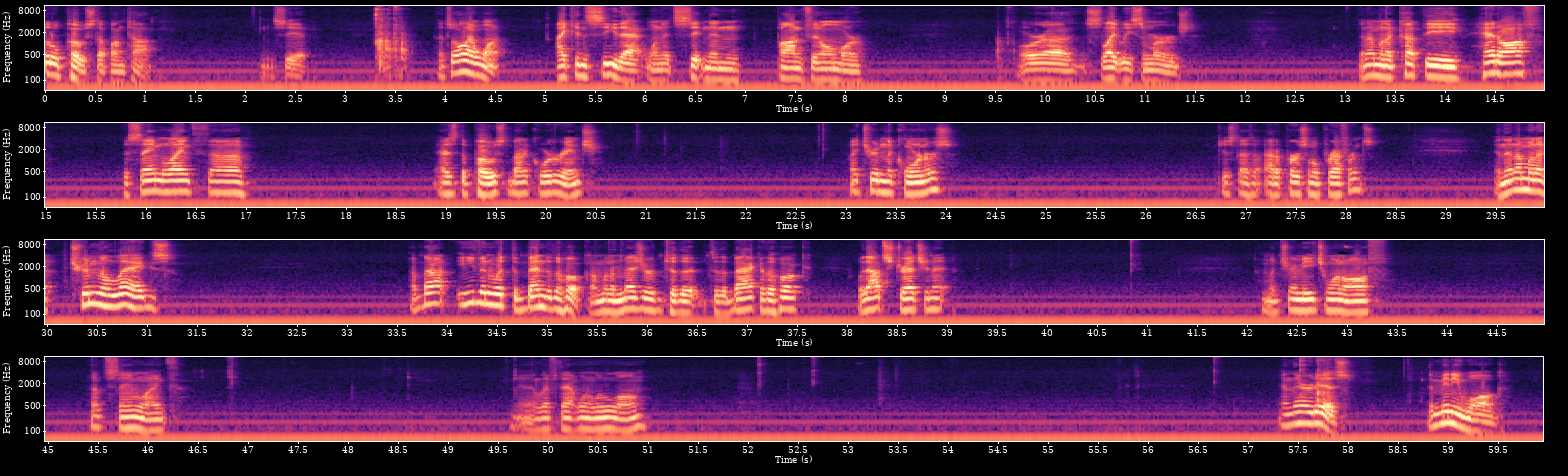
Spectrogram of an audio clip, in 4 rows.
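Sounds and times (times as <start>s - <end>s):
steady electrical hum: 0.0s - 59.9s.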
